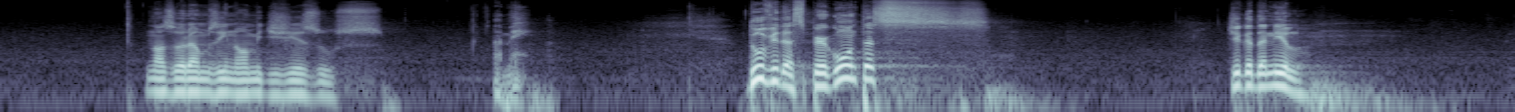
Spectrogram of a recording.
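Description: A man preaches with animation through a microphone, in an echoing hall.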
